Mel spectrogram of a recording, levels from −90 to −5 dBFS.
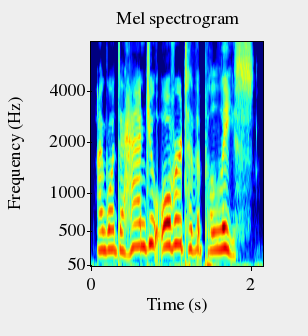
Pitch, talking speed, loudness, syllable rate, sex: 260 Hz, 250 wpm, -18 LUFS, 6.3 syllables/s, female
